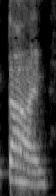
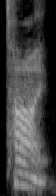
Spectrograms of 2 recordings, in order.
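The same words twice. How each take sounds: First: The T is soft, without a puff of air. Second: The T is spat out with a puff of air. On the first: The speaker calls it wrong. "If you say time, you have an accent" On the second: The speaker calls it right. "you have to spit a little t"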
